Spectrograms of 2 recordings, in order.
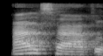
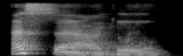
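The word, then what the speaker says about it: الساعةُ: আল সাআতু হবে না, কি হবে? আস-সাআতু।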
